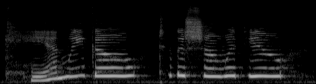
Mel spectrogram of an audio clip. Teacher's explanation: Oh, my voice is going up. I'm using a question word first. · Oh, your voice naturally goes up, so it's a question we're asking.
